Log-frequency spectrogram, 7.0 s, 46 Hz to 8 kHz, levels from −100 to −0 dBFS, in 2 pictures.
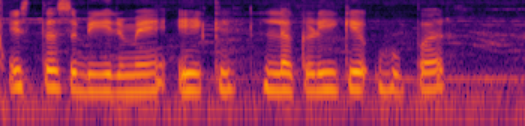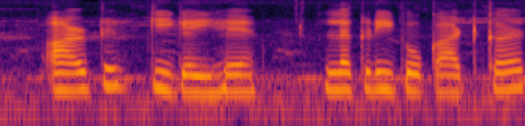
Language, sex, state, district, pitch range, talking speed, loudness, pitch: Hindi, female, Bihar, Darbhanga, 195-210 Hz, 135 wpm, -30 LUFS, 205 Hz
